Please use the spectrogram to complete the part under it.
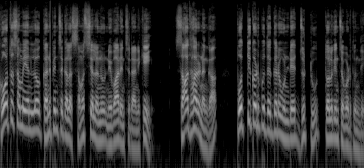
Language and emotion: Telugu, neutral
